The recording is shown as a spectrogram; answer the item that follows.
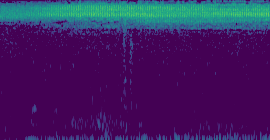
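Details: Grasshoppers in a July meadow in rural Russia give a steady, very high hissing trill that swells in loudness after the first half second and then holds constant.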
